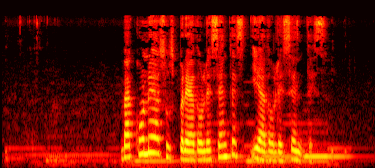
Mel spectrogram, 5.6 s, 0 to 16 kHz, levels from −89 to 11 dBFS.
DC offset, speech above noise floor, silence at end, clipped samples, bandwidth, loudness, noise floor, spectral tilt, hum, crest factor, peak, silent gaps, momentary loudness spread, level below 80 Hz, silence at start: under 0.1%; 32 dB; 0.4 s; under 0.1%; 11.5 kHz; -17 LUFS; -49 dBFS; -4 dB/octave; none; 20 dB; 0 dBFS; none; 7 LU; -60 dBFS; 0.7 s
